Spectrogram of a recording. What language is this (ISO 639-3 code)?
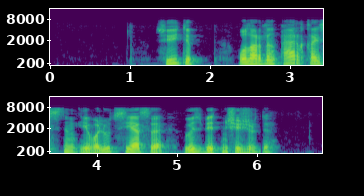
kaz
